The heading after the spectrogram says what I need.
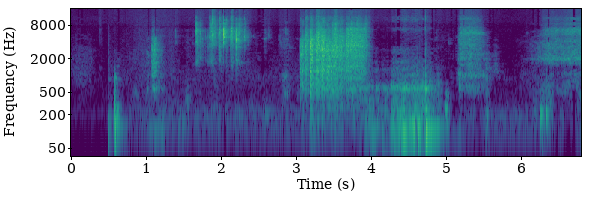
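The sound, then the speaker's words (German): Dice rolled for a tabletop role-playing game give a few sharp rattling, clattering bursts of varying loudness, with no talk over them. “Würfel doch mal bitte für deine Kraft.”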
